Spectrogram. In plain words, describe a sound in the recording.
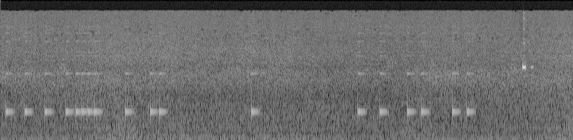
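Short menu blips tick quickly as a list is scrolled.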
